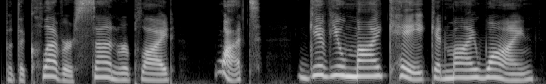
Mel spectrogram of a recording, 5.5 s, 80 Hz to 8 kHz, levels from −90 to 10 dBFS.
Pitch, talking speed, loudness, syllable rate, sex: 230 Hz, 145 wpm, -17 LUFS, 3.4 syllables/s, female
